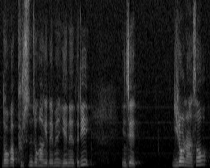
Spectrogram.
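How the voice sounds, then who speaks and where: A middle-aged woman evangelist preaching a sermon, telling her own story in a candid, animated way. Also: mid-range voice, normal speed.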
